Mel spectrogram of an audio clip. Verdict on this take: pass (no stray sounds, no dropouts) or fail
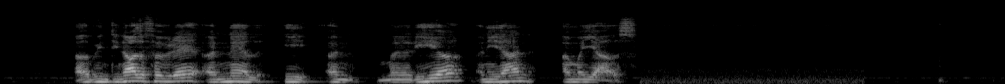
pass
